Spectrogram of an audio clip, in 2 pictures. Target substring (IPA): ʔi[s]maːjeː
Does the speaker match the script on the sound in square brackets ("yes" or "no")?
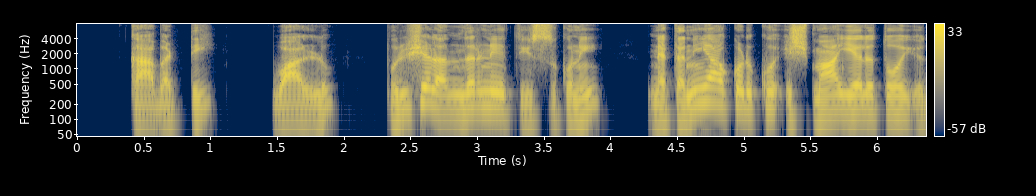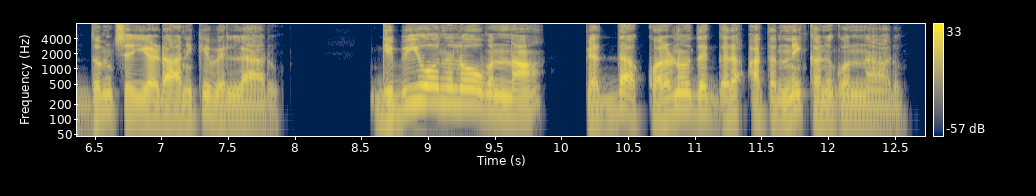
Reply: no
